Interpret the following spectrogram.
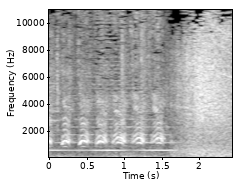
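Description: Film soundtrack: a rapid string of short high notes, each rising and falling, about four a second, over one held tone that stops shortly before the end, with a steady low rumble underneath.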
